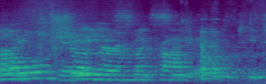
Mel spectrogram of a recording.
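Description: Indistinct, low talk mixed with light clinking of glassware and bar tools.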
